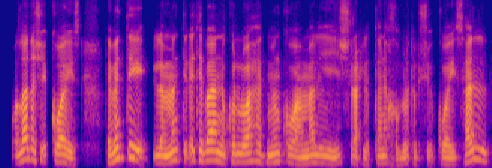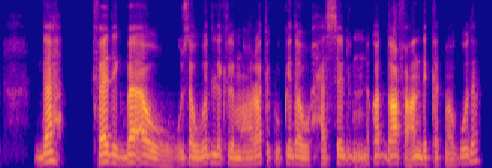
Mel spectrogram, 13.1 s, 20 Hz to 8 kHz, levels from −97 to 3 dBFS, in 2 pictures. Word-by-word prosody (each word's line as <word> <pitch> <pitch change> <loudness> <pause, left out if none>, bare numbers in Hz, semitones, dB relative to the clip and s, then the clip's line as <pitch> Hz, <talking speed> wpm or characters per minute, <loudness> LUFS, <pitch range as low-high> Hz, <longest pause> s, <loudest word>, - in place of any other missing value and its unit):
والله - - +3
ده - - -1
شيء - - -6
كويس. - - +1 0.3
طَب - - -1
أنتِ 210 +3 0 0.3
لمّا 125 +4 +2
أنتِ 175 -1 -8
لقيتِ 165 - -3
بقى 170 +1 +7
إن 150 -4 +1
كل 145 +1 -3
واحد 150 -2 +2
منكم 140 0 -4
عَمّال 125 +4 +1
يشرح 120 0 -4
للتاني 120 0 -8
خبرته 110 +3 -9
بشيء - - -15
كويس، 110 +2 -5
هل 170 +1 +2 0.5
ده - - +1 0.4
فادِك 140 -2 +3
بقى 120 0 +6
وزوّد 110 +7 -6
لِك 130 -3 -7
لمهاراتِك 105 -1 -4
وكده - - -4
وحسِّن 120 - -7
نقاط 245 - -2
ضعف 130 - +6
عندكِ 115 -1 +1
كانت 105 - -12
موجودة؟ 125 +11 -8
125 Hz, 155 wpm, -23 LUFS, 110-145 Hz, 0.5 s, بقى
